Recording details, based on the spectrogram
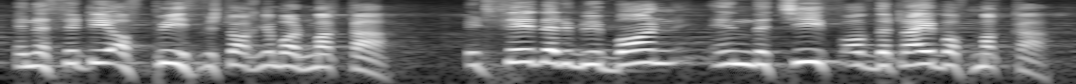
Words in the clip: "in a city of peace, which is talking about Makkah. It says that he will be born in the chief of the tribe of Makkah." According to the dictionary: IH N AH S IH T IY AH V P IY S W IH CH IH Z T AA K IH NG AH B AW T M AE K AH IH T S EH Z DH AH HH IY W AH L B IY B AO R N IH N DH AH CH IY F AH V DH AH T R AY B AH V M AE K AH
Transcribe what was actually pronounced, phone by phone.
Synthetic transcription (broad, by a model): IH N AH S IH T IY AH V P IY S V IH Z T AA K IH NG AH B AW T M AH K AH IH T S EH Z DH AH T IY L B IY B AO R N IH N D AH CH IY F AH V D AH T R AY B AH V M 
